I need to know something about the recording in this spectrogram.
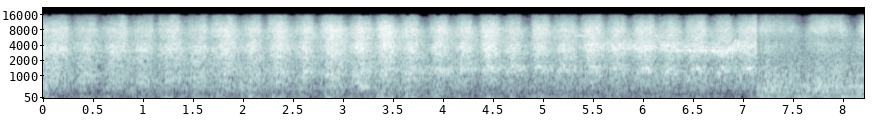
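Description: Flat bristle brush scrubbing oil paint onto canvas in quick, even back-and-forth strokes, about three to four a second.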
